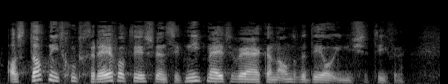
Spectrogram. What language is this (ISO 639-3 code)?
nld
